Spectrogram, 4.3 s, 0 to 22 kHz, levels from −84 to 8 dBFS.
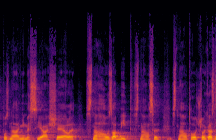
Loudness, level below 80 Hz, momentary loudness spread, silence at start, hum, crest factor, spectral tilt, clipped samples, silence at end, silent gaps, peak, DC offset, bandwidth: -20 LUFS; -62 dBFS; 8 LU; 0 s; none; 16 dB; -5 dB/octave; under 0.1%; 0 s; none; -4 dBFS; under 0.1%; 17.5 kHz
